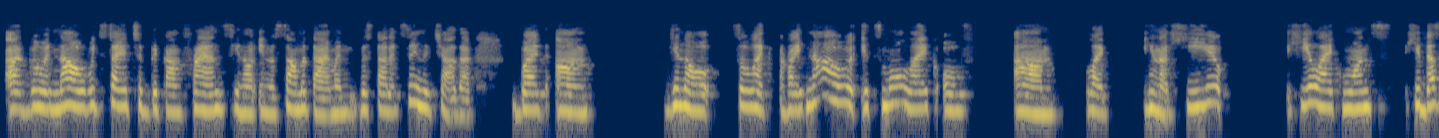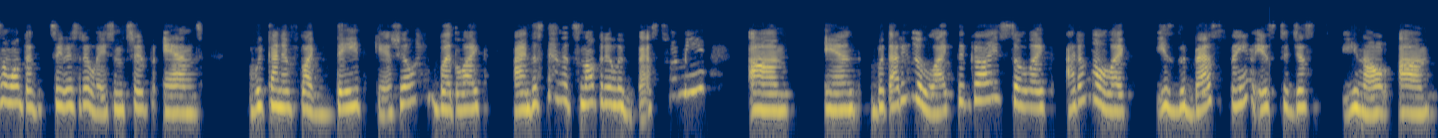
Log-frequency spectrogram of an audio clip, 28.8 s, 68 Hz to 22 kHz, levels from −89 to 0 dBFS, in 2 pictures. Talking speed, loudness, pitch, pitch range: 180 wpm, -21 LUFS, 240 Hz, 215-270 Hz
